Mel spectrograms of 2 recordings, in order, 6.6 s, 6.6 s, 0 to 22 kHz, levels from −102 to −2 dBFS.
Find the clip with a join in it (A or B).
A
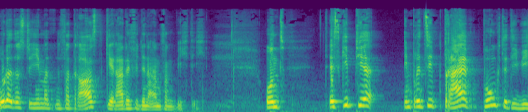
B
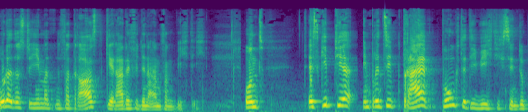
B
